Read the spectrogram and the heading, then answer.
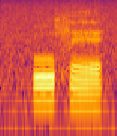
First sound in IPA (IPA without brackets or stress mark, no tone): ɔ̃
